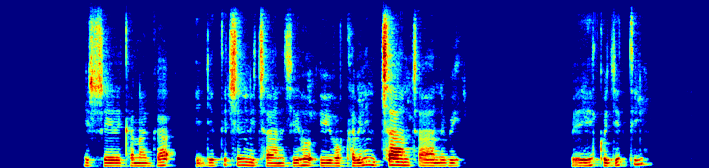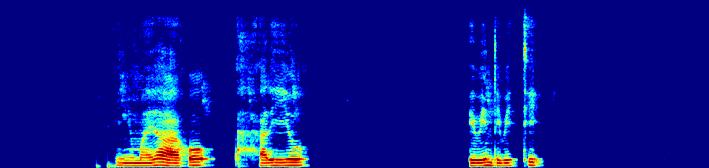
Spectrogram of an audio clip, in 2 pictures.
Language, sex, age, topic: Kinyarwanda, male, 25-35, agriculture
